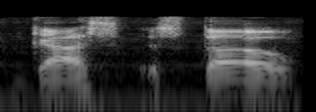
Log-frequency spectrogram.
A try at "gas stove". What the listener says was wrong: Try to focus on that S. Right before that S, you're saying eh. So actually what we want to do is combine the S sounds. So we don't want to pronounce two S's.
